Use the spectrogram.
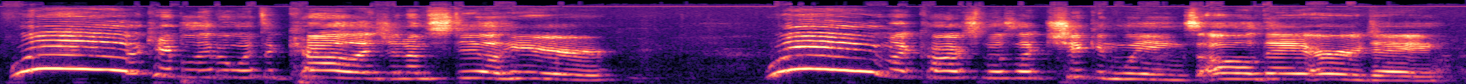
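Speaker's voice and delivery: mock-cheerful shouting from the car; yelling out car window. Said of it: "I used to yell the same thing".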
